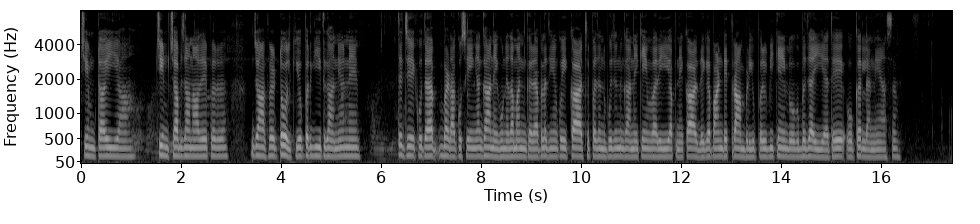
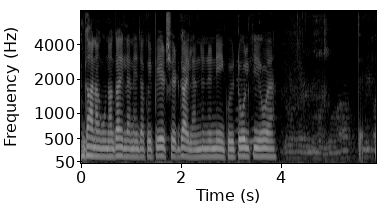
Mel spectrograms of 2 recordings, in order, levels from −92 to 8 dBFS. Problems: background sounds at intervals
